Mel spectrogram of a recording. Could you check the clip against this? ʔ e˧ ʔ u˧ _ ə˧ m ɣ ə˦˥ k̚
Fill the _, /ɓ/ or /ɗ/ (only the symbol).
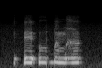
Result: ɓ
